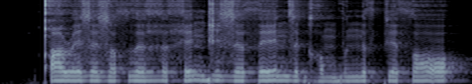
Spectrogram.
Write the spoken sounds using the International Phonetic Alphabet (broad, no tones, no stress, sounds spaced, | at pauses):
qʼ ə ɹ e z ɘ z ɔ θ ð ɘ ɦ ɘ h e ŋ ɡ i z ɘ θ e n z ɘ ɡʱ ɔ m b u n ɘ θ k e θ ɔ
